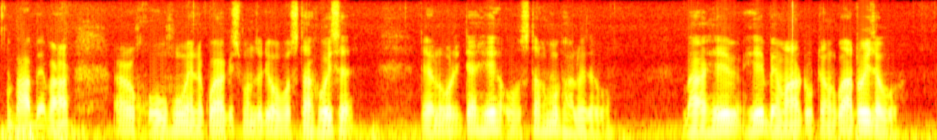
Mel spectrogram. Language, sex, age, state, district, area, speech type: Assamese, male, 18-30, Assam, Lakhimpur, rural, spontaneous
